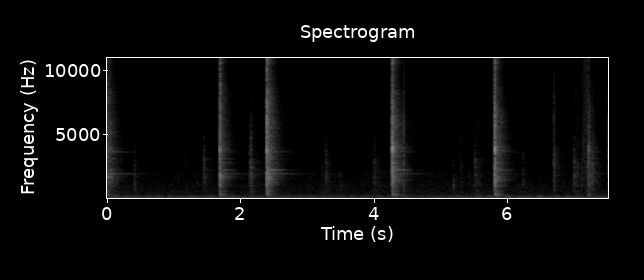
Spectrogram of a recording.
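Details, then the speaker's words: 1975 Norton motorcycle carburetor, setting initial idle: sharp, isolated clicks a second or so apart as the slide taps the idle stop screw, heard through a screwdriver held on it; contact point found before turning it in 1.5 turns. "So you can actually hear the slide hitting if you just hold the screwdriver on the end like that. You can feel it."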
